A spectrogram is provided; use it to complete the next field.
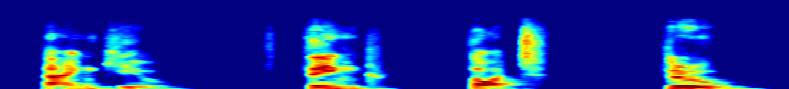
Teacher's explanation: instead of creating the s sound using your teeth, you press your tongue in between. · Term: th sound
